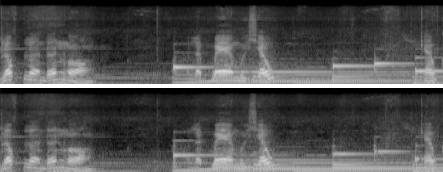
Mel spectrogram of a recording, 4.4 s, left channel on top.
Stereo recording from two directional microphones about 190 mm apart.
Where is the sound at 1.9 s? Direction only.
25° left (ahead or behind).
